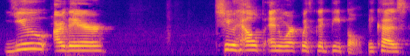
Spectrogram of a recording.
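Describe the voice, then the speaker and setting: A woman co-hosts a casual online talk show, affirming and teasing her partner. Her voice is bright and forward. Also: mid-range voice, slow pace. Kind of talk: casual chat.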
